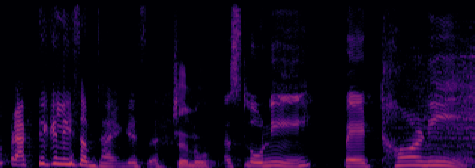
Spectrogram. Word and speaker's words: पैठनी: स्लोनी, पैठनी, वो जरा प्रोनाउंसिएशन इनका चेक कर दीजिए.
